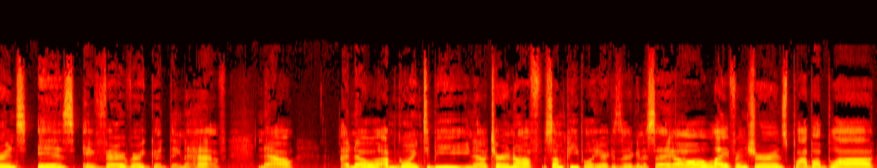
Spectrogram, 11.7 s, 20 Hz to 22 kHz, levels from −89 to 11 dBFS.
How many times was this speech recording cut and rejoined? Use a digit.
0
